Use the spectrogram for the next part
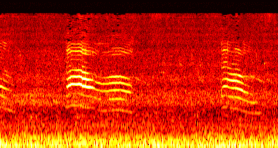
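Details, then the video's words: Talkative female tabby cat asking for water on a hot day: two long, clear meows, the first lasting about a second with a slight fall, the second shorter and dropping, over continuous low background rumble. "Very talkative tabby is thirsty."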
